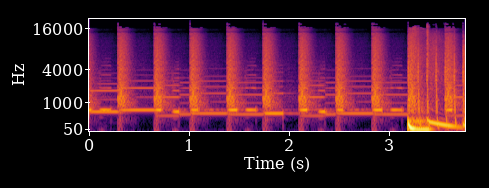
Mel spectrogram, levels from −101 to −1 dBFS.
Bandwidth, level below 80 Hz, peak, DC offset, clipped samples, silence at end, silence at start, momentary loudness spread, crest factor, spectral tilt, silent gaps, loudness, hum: 18.5 kHz; -24 dBFS; 0 dBFS; under 0.1%; under 0.1%; 0 s; 0 s; 11 LU; 20 dB; -5 dB/octave; none; -21 LUFS; none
